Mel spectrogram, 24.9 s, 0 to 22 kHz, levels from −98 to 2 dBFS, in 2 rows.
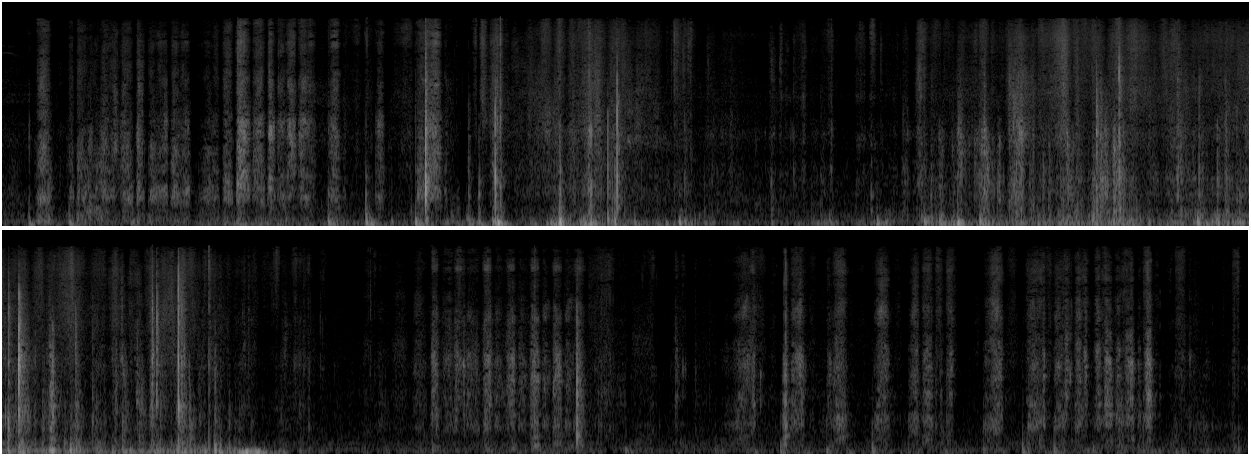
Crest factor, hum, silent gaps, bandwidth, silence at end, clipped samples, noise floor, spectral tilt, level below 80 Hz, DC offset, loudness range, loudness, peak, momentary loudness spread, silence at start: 40 dB; none; none; 16.5 kHz; 0.05 s; under 0.1%; -77 dBFS; -2.5 dB/octave; -64 dBFS; under 0.1%; 11 LU; -55 LUFS; -18 dBFS; 19 LU; 0 s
